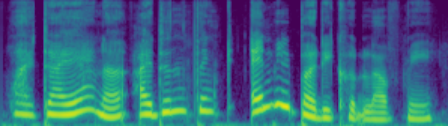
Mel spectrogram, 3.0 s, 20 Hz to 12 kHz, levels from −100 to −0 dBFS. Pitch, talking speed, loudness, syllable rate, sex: 255 Hz, 180 wpm, -17 LUFS, 5.0 syllables/s, female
